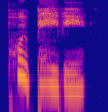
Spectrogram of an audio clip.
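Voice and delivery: plain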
